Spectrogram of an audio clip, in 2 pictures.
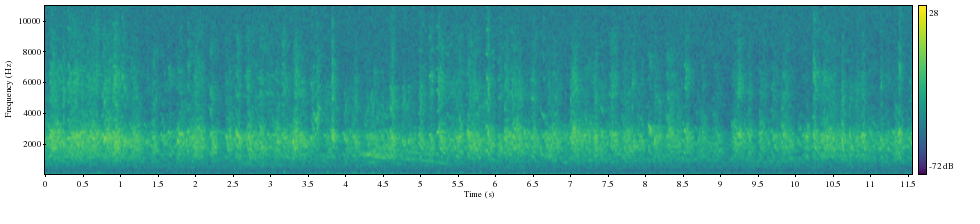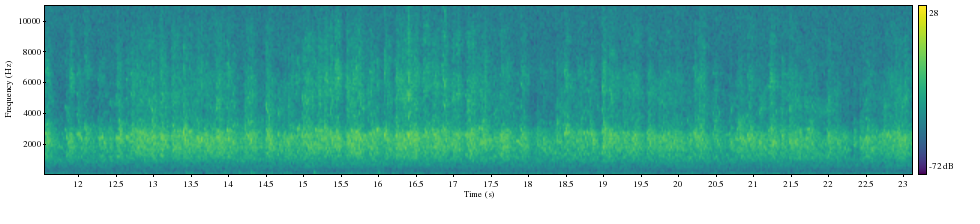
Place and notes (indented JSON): {
  "title": "Vrouwvlietpad, Mechelen, België - Kauwtjes Dijkstein",
  "date": "2019-01-19 17:23:00",
  "description": "Thousands of jackdaws in the trees of castle domain Dijkstein",
  "latitude": "51.04",
  "longitude": "4.50",
  "altitude": "2",
  "timezone": "Europe/Brussels"
}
